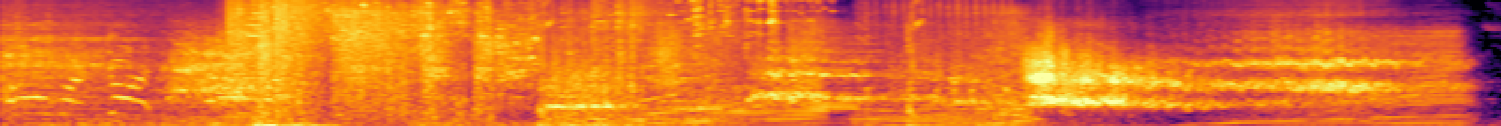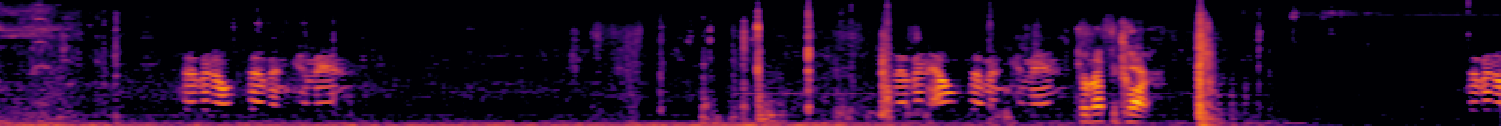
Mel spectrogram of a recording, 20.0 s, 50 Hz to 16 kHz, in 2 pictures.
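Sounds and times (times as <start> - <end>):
car engine revving: 0.0 - 16.7
tyres skidding and squealing: 0.0 - 18.8
loud crash: 1.3 - 6.9.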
